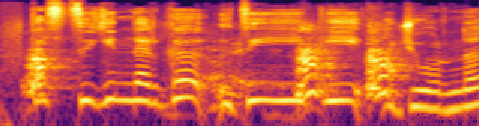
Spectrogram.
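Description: A large white dog barking behind a wire cage, a quick run of about half a dozen barks.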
